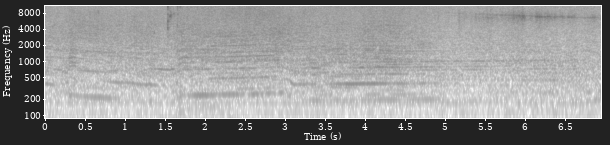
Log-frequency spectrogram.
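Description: Race car engines in Motorsport Manager drone steadily through laps, a continuous whining tone with gear-shift pitch changes and a faint high whistle, moderately loud and without talk.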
